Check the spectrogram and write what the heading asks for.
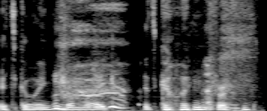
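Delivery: talking through laughter. Starting to tell a story to friends, laughing while talking. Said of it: "I'm only laughing 'cause my story".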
